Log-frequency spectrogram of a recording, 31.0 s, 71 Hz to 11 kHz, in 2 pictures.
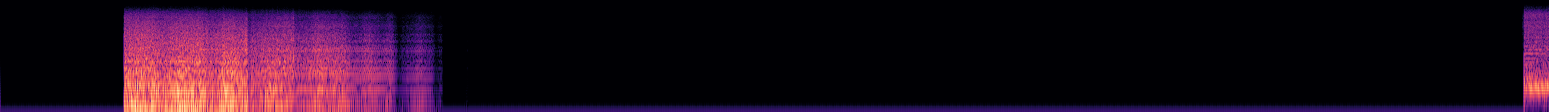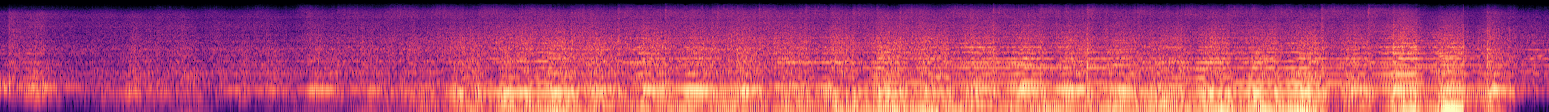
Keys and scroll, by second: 27.9 v, 29.5 Left.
